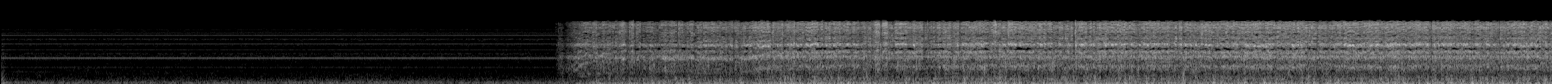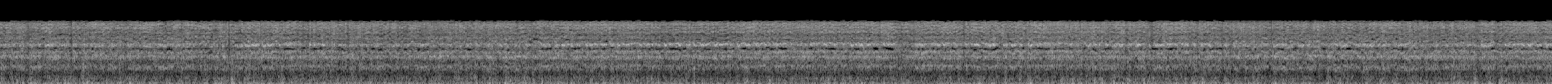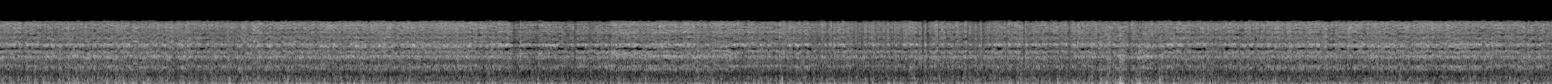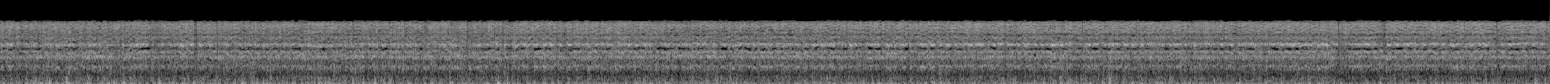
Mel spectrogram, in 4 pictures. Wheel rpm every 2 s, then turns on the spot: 0, 0, 10, 140, 220, 230, 220, 230, 220, 220, 210, 220, 230, 230, 210, 230, 210, 210, 210, 220, 230, 220, 210, 220, 230, 210, 230, 220, 240, 230, 230.
none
